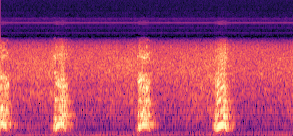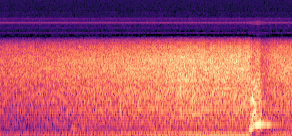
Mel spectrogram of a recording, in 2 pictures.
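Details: Female Neapolitan Mastiff working as a guard dog; three deep, evenly spaced single barks about a second apart, then a rising rumbling engine-like noise and one more bark at the end.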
